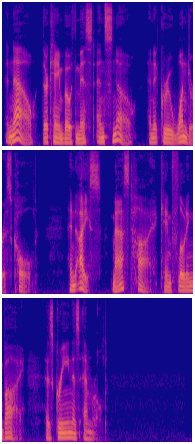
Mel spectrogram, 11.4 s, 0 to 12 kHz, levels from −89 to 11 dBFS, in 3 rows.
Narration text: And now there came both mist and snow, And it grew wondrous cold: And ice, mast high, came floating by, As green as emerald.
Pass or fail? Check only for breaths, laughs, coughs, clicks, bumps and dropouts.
pass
